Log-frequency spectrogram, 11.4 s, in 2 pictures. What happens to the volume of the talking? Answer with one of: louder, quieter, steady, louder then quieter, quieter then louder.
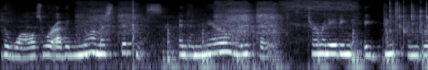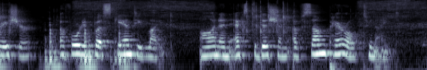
steady.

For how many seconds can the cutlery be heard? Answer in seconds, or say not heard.
not heard.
